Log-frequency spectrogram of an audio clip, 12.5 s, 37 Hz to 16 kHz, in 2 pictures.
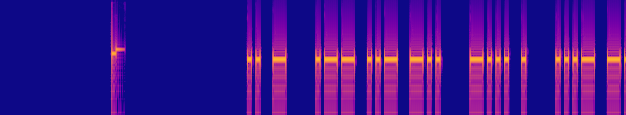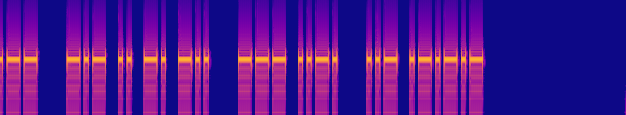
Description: Morse code, heard as a keyed tone, about 28 wpm, 700 Hz. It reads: IT WUD BE VY KIND OF U.
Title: Sentences from Top 200 Words and Abbreviations 28wpm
